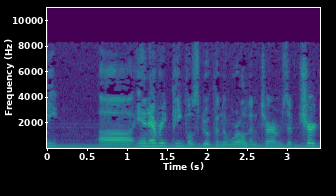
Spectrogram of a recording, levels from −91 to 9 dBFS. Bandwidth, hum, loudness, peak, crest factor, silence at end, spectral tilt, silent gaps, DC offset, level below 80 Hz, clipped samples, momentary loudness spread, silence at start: 8.8 kHz; 50 Hz at -40 dBFS; -32 LUFS; -14 dBFS; 18 dB; 0 s; -3.5 dB/octave; none; under 0.1%; -42 dBFS; under 0.1%; 12 LU; 0 s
